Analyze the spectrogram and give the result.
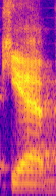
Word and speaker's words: Kiev: So, I mean, we all say Kyiv instead of Kiev these days because Kiev's the Russian pronunciation and Kyiv's the Ukrainian pronunciation.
